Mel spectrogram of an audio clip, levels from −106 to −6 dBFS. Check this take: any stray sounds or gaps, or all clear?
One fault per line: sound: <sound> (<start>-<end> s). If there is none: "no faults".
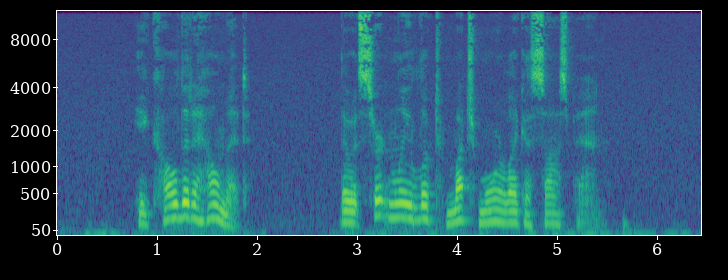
no faults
